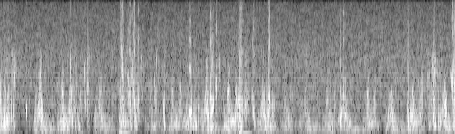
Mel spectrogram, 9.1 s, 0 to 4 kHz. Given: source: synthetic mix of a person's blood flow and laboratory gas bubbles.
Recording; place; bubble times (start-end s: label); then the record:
Doppler ultrasound of blood flow; precordium
0.00-0.33 s: bubbles
0.50-0.57 s: bubbles
1.36-1.81 s: bubbles
2.37-2.86 s: bubbles
3.07-3.16 s: bubbles
3.23-3.33 s: bubbles
3.64-4.00 s: bubbles
4.09-4.43 s: bubbles
4.69-5.00 s: bubbles
5.02-5.12 s: bubbles
5.29-5.50 s: bubbles
6.75-6.94 s: bubbles
8.12-8.29 s: bubbles
8.39-8.48 s: bubbles
8.54-8.85 s: bubbles
8.99-9.12 s: bubbles
From the record:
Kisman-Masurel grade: 233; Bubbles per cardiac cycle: several, 3 to 8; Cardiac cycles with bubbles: 50 to 99%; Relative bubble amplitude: loud (0.450 to 0.775); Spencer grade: 3 (all of the cardiac periods contain showers or single bubble signals, but not dominating or overriding the cardiac motion signals); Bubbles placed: only in the low amplitude regions of the cardiac cycle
